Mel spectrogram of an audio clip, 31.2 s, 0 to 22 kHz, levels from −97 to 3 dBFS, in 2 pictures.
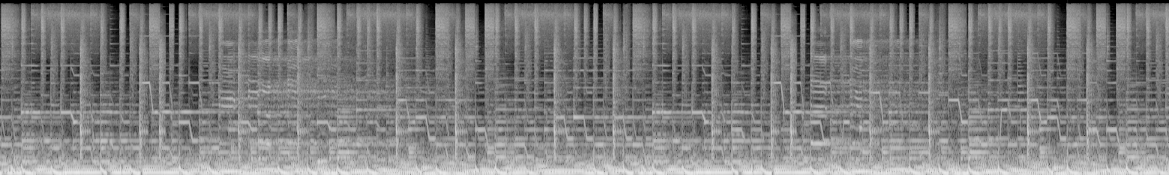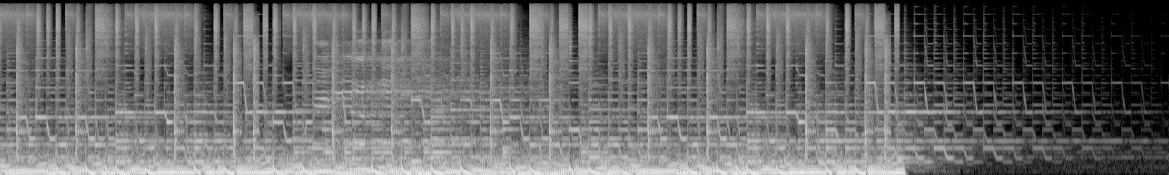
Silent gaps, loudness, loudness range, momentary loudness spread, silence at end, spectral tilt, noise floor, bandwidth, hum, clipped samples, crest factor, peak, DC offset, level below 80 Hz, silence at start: none; -12 LUFS; 1 LU; 2 LU; 2.6 s; -5 dB/octave; -58 dBFS; over 20 kHz; none; under 0.1%; 10 dB; 0 dBFS; under 0.1%; -12 dBFS; 0 s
